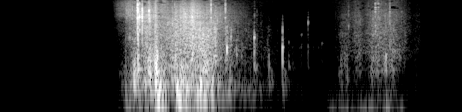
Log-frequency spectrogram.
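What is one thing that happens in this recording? A snowman bursts apart with a soft crunch.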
